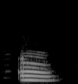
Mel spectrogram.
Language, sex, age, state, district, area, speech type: Manipuri, female, 45-60, Manipur, Kangpokpi, rural, conversation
